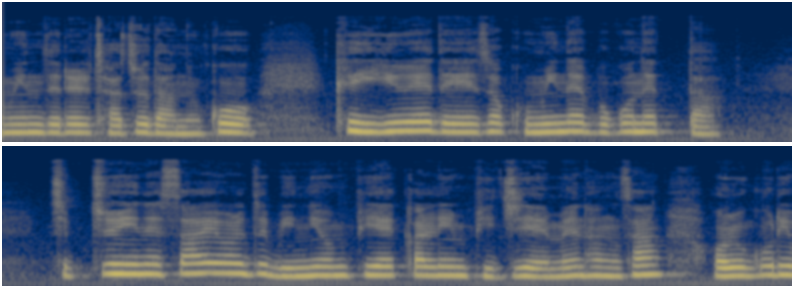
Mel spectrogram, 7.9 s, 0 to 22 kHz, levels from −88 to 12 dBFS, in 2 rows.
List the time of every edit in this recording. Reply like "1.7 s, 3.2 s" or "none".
none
